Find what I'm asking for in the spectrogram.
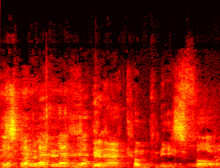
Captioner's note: laughing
